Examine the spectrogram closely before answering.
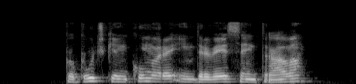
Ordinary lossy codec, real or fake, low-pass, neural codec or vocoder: none; fake; 7.2 kHz; codec, 16 kHz, 2 kbps, X-Codec, HuBERT features, trained on general audio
